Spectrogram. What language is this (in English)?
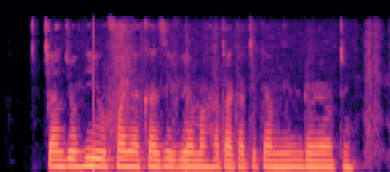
Swahili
